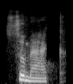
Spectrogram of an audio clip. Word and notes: sumac: Indian

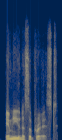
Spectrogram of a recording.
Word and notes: immunosuppressed: British English

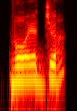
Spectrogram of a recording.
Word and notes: voyageur: Indian

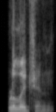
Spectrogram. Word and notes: religion: American English

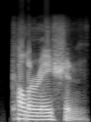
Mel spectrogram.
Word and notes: coloration: American English

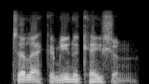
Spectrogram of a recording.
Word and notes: telecommunication: British English

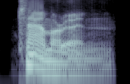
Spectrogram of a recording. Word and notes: tamarin: British English

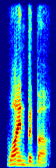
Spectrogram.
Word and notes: winebibber: Indian

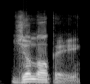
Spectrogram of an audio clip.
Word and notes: jalopy: British English

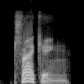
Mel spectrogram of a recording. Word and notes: tracking: British English

